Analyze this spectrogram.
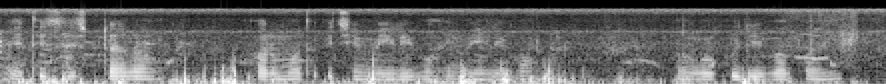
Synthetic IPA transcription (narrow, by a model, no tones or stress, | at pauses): et̪ʰisʰesʈaɾɔ | ɡʱɔɾmɔt̪ɔkit͡ʃʰimilibɔɦimilibɔ | aɡɔkud͡ʒibapaĩ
